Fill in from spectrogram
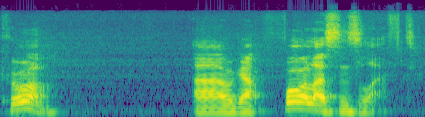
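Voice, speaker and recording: A male streamer talks through a video game in a loose, chatty way, answering his chat as he goes. His pitch is ordinary, at a middle level, and he often stops and restarts his sentences. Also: expressive, slow pace.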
